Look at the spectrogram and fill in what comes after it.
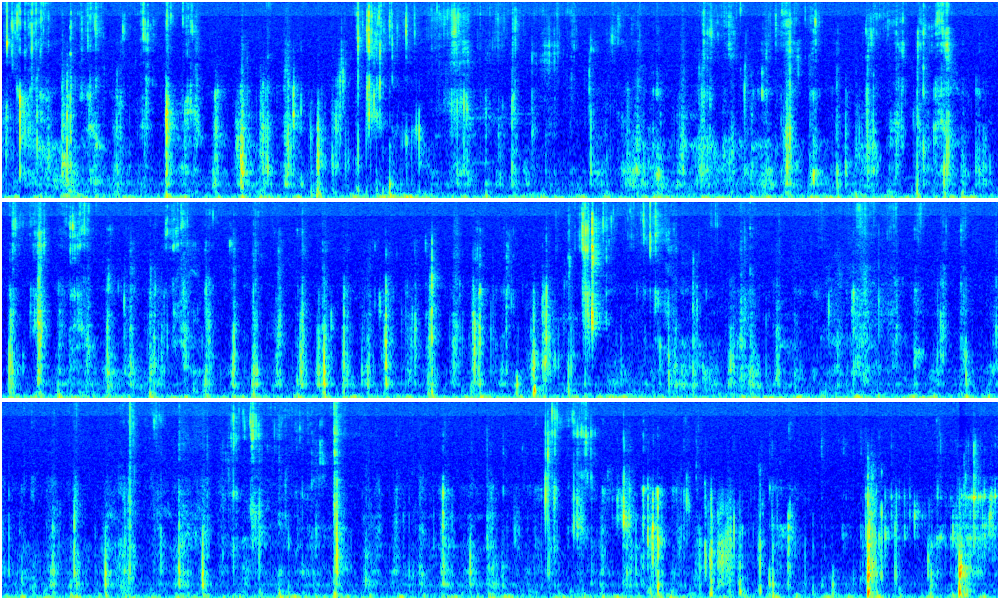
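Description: Close-up eating sounds: bites and chewing of a cream-filled sandwich bagel, with many small wet mouth clicks. Near the end, a sip of coffee from a mug.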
